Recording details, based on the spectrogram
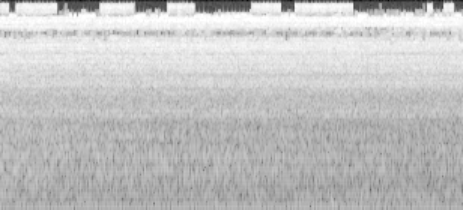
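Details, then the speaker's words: Truck/trailer lift axle being lowered after fix with small flathead screwdriver: steady even air-venting hiss over low idling engine, no sputter; axle valve exhausts normally. "We'll put it down. And that's that air you hear coming out of those two"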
